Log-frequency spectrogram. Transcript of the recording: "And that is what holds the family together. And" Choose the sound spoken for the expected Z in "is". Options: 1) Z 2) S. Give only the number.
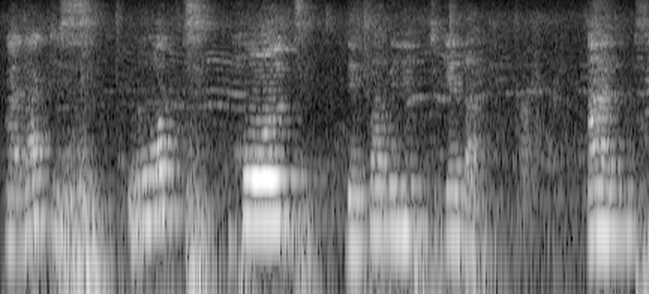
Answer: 2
